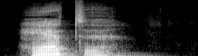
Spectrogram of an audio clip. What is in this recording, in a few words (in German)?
"Herte", Platt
